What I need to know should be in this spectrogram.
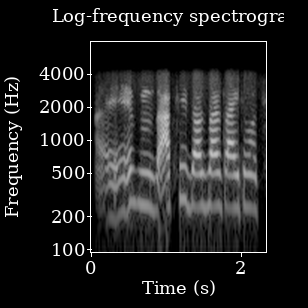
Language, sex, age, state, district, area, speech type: Odia, female, 45-60, Odisha, Malkangiri, urban, conversation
